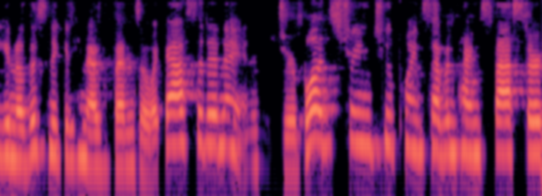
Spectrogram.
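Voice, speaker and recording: A woman speaks at a very fast pace in a high pitch with very wide pitch swings. The sound is dry and close with no echo. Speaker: public health program presenter. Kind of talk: conference presentation.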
